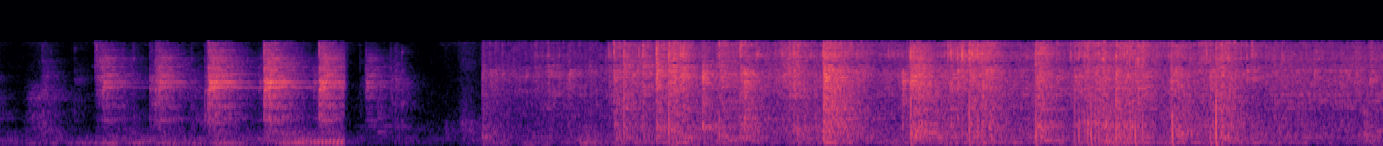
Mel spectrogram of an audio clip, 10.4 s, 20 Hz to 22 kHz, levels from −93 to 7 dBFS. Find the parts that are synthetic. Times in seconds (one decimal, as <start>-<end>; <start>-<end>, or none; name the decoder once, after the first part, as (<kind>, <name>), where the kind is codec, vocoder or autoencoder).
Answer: 5.5-6.5 (vocoder, BigVGAN v2)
